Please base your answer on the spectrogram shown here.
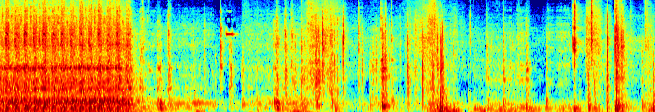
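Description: A sewing machine stitches through paper in quick bursts, first a long continuous run and then shorter start-stop rattles and clicks as the stitch settings are changed, close and fairly loud.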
